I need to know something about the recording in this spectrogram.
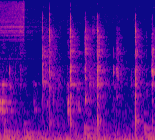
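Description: A spoon scraping chopped onion out of a plastic bowl into a pot: a brief sliding scrape at the start, then a series of light taps and clicks of the spoon against the bowl.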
